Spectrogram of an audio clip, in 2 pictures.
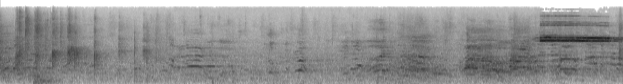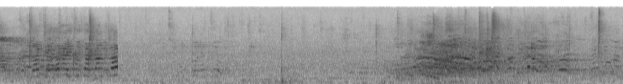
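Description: Young men shout and call out across a large open stadium.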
